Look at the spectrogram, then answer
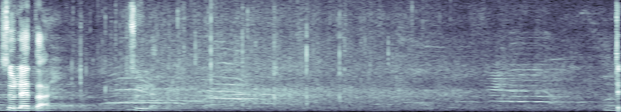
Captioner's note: audience members cheer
